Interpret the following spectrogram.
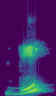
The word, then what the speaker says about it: бул: У нас автоматически в первом слове, когда у нас «у» используется, «л» произносится твердо. То есть, смотрите, бул, бул.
